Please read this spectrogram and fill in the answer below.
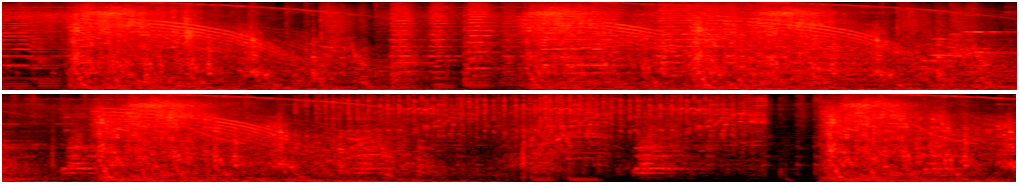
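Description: Cartoon action score with repeated crashing impact sound effects: about five hits spaced a second or two apart, each with a falling sweep after it. The sound briefly drops out near the end.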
